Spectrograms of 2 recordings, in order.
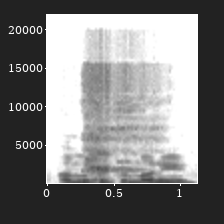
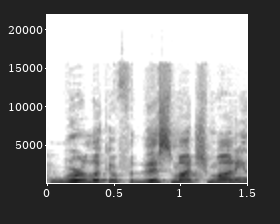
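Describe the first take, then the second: First: Softer, low-energy mock ask; limp mock ask. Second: Higher and louder with energy; energetic pitch. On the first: Coach mocking a pitcher asking for money without energy. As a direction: mumble it with no energy. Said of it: "somebody who's like". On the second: Coach showing the pitcher an energetic money ask. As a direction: pop it up. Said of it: "pop it up a little bit". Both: Shown as a demonstration.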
